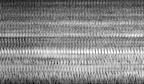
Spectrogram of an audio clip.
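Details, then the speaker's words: Wood lathe, freshly resharpened gouge riding the bevel: steady, even hiss with smooth tone, no chatter or catches; lovely shavings without force, clean pristine surface. "and I'm getting lovely shavings I don't need to force it and the the shine here is already appearing"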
